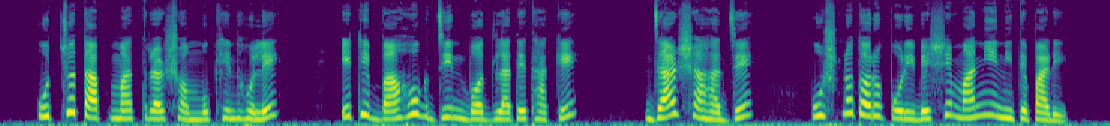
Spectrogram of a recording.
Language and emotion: Bengali, neutral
